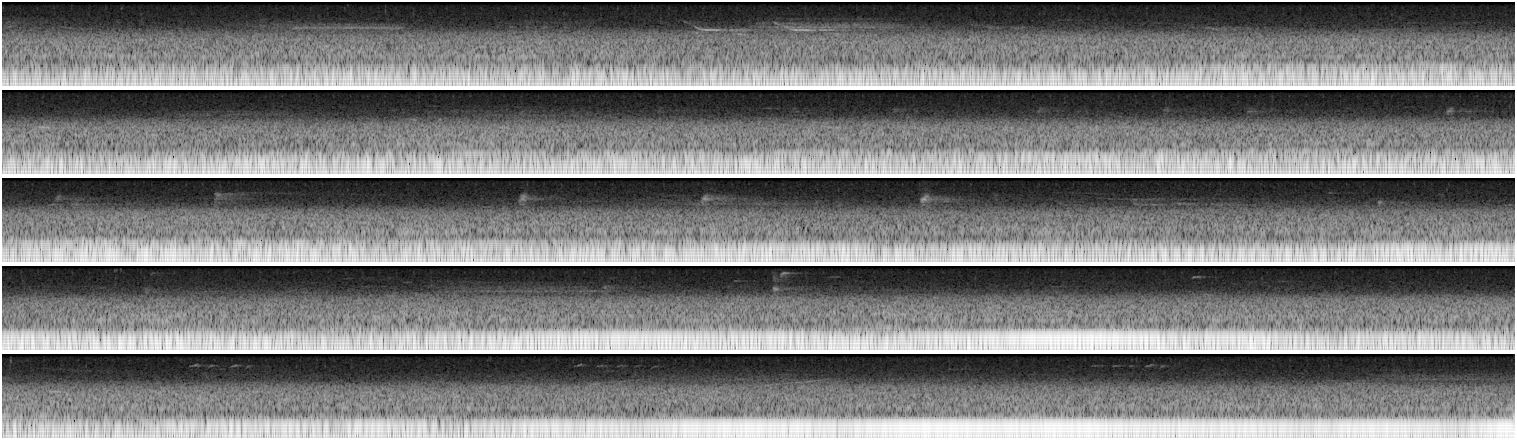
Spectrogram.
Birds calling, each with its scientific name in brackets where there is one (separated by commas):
Red-winged Blackbird (Agelaius phoeniceus), Baltimore Oriole (Icterus galbula)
